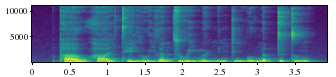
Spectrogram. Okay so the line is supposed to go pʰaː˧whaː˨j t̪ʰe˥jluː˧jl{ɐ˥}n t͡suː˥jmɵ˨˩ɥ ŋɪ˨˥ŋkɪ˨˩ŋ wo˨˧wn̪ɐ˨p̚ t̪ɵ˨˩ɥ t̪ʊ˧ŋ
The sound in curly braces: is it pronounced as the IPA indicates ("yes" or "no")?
yes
